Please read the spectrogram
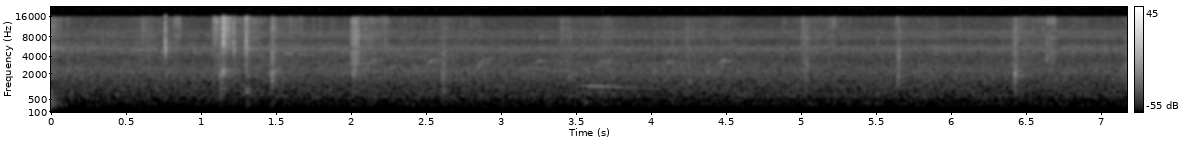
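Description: Near silence: faint outdoor background hiss by a still river, broken by a few sharp clicks, mostly about a second in, and one brief faint falling whistle a little past halfway.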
